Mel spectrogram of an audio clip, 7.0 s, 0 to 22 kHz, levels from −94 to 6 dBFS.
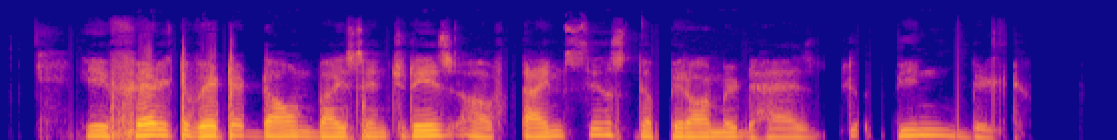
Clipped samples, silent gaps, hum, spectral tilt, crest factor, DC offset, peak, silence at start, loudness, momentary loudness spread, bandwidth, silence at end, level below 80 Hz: under 0.1%; 5.16-5.25 s, 5.53-5.57 s; none; -7.5 dB/octave; 16 dB; under 0.1%; 0 dBFS; 0.55 s; -16 LUFS; 16 LU; 11 kHz; 0.75 s; -44 dBFS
